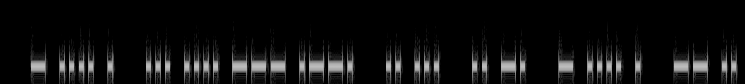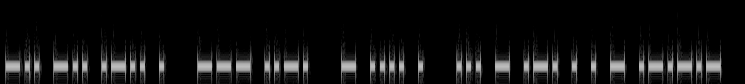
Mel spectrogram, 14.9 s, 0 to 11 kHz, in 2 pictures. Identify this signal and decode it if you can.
Morse code, heard as a keyed tone, about 25 wpm, 700 Hz. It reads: THE SHOP IS IN THE MIDDLE OF THE STREET.
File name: practice / 25wpm / Sentences with 4-Word Phrases - 25wpm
